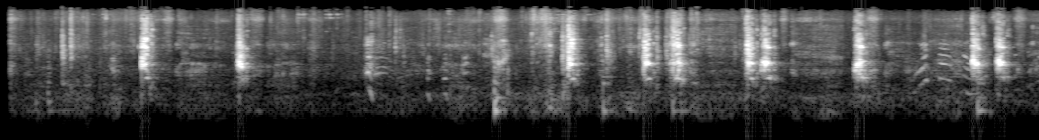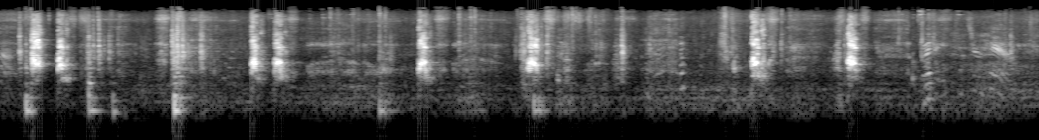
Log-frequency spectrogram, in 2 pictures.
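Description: French bulldog barking in short, sharp barks, roughly one a second at uneven intervals, aggressively at a bucket it is trying to attack.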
